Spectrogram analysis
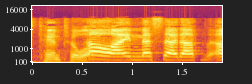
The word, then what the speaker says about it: Tantillo: Tantillo. Is that how you say it? No, it's Tantillo.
